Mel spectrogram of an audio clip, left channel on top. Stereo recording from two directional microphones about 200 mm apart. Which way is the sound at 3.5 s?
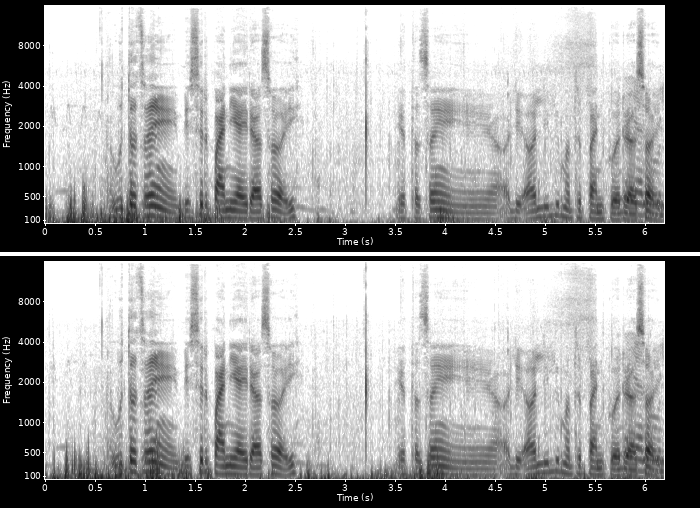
Centre (ahead or behind).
